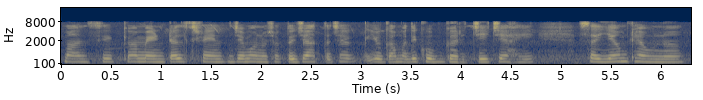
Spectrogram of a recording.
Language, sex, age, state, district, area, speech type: Marathi, female, 18-30, Maharashtra, Kolhapur, urban, spontaneous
